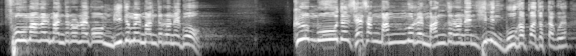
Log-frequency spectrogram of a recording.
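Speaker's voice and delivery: high, loud, building sermon climax; full-force preaching. Real, not acted. Preacher building to a question for the congregation, high forceful proclamation. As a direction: proclaim each phrase, pitched high.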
